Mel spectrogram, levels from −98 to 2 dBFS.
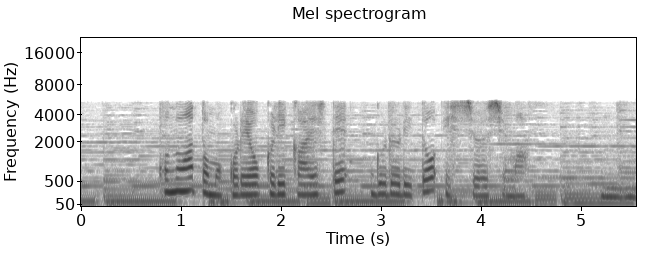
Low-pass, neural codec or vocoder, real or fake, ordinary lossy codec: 5.4 kHz; none; real; none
